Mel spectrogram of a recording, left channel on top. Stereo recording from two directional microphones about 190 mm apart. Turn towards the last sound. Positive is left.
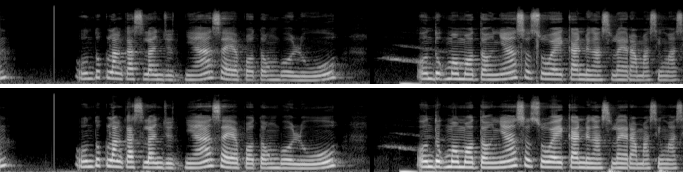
turn(degrees=-30)  # may be behind; listen again after turning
